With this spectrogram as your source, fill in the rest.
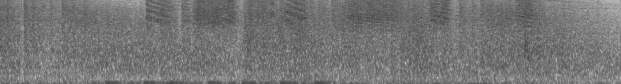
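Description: Cannon shots fired by a mech in the video game Brigador, heavy low booming bursts rumbling continuously under steady game noise, with no clear separate impacts standing out.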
